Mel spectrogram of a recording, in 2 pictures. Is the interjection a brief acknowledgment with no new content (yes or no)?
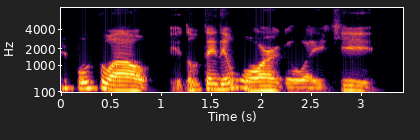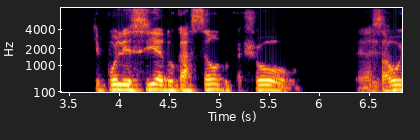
yes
